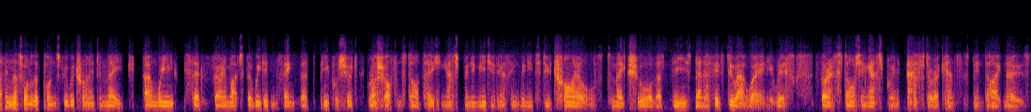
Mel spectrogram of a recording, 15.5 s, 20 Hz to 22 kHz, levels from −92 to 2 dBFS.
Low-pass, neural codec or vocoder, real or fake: 7.2 kHz; none; real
